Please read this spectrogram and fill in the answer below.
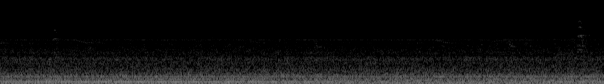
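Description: A steady low hum, with a few faint, short high-pitched bird chirps over it, the clearest near the end.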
